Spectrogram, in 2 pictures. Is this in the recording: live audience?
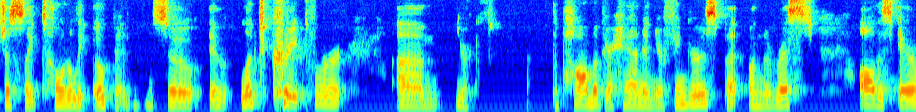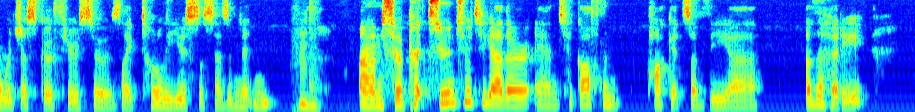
no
